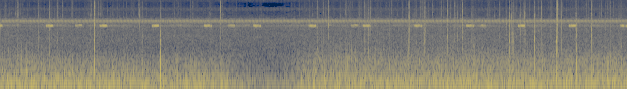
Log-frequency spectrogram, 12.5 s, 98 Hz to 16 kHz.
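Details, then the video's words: At a night campsite, a continuous shrill cricket trill carries on with brief chirps at uneven intervals, while a crackling fire snaps sharply now and then. Low background noise dips briefly midway. "1 hour calm night camp with cricket sounds and crackling fire for sleep"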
